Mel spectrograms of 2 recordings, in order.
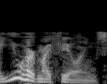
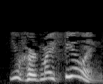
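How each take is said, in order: First: The word you carries strong stress. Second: The word you carries no strong stress. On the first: "you would emphasize the you" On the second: "the way you deliver the line, based on the conversation that came beforehand"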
